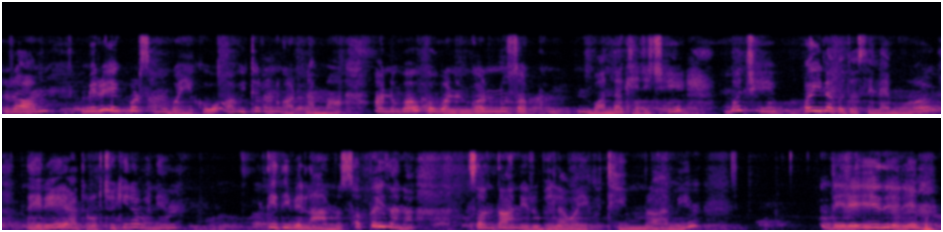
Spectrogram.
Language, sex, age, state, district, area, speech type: Nepali, female, 18-30, West Bengal, Kalimpong, rural, spontaneous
